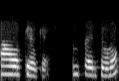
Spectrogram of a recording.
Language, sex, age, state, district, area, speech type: Malayalam, female, 18-30, Kerala, Wayanad, rural, conversation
